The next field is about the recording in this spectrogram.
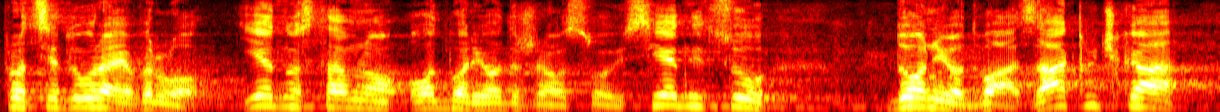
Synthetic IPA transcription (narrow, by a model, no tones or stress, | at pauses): pɾo̞t̪se̞d̪uːɾaje̞ʋr̩lo̞̰je̞d̪no̞st̪aʋno̞ʔo̞d̪bo̞ɾjeo̞d̪r̩ʒaosʋo̞jusje̞d̪nit̪su | d̪o̞nio̞d̪ʋa̰ːzaːkʎʲut͡ʃka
